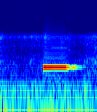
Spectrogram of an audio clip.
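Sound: phone call connecting tones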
